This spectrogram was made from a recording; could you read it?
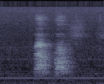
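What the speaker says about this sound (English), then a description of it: "Dogs like to bark." A dog gives two quick soft barks or huffs in close succession, fairly faint over a quiet background hum, with no one talking.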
